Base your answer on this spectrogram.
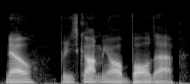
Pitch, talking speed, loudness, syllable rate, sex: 95 Hz, 220 wpm, -19 LUFS, 5.6 syllables/s, male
